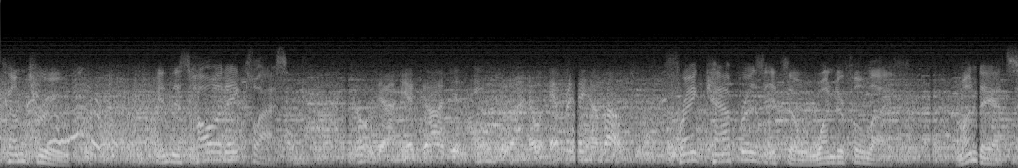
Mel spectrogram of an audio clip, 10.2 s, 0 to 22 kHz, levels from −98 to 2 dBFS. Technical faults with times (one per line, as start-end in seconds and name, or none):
none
